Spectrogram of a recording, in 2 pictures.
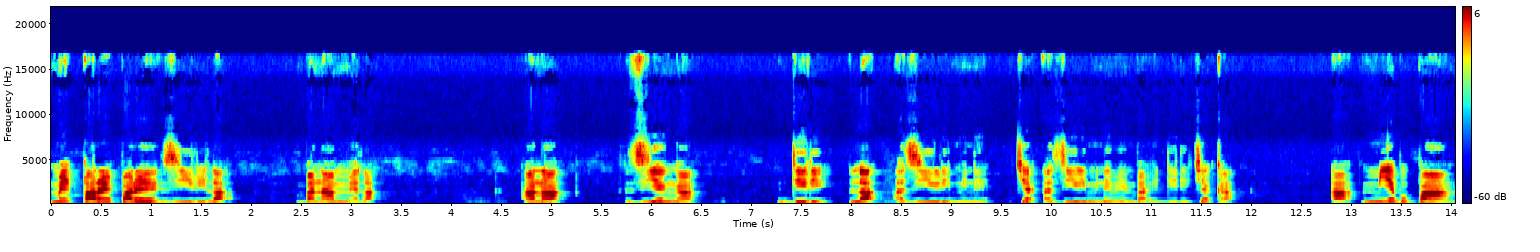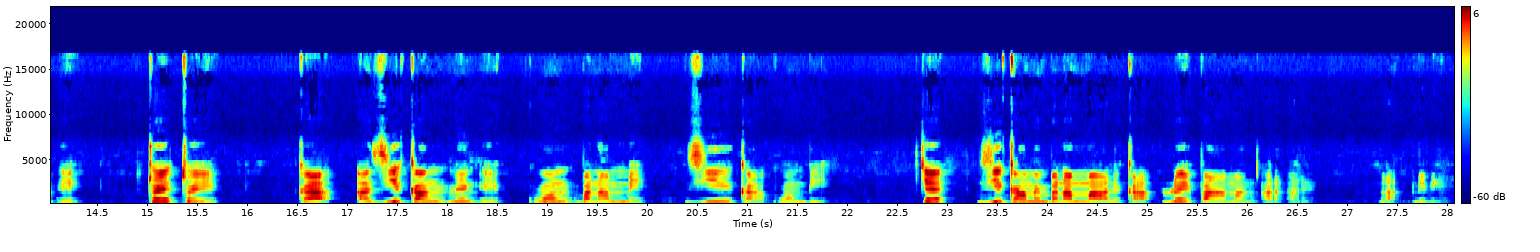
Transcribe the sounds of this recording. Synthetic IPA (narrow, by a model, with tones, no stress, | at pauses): mɪ˨pa˦ɾɛ˨pa˦ɾɛ˦zi˦ɾi˦la˦ | ba˨na˨˦m˦mɛ˨la̰˦ | a˦na˦ | zɪ˦e˦ŋa˨ | de˨ɾi˦ | la˦a˨zi˦ɾi˦mi˨ne˦ | t͡ʃɛ˦ʔa˨ziː˦ɾi˦mi˨ne˦mɪ˦m˦ba˦ʔɪ̰˨de˨ɾi˦t͡ʃɛ˦ka̰˨ | a˨mɪ˦ɛ˦bʊ˦paː˦˨ŋɪ˨ | tɔ˦ɛ˦tɔ˨ɛ˨ | ka˨ | a˨zi˦e˦ka˨˦ŋmɪ˦ŋɪ˨ | kʊ˨ɔ˦ŋba˨na˦mmɛ˨ | zi˦e˦ka˨kʊ˨ɔ˦nbɪ̰˨ | t͡ʃɛ˦ | zi˦e˦kã˨˦ŋmɪ˦ŋba˨nã˦mmaː˨lɪ˨ka̰˨lɔ˦ɛ˨paː˦ma˦ŋa̰˨ɾɪ̰˨ʔa̰˨ɾɪ˨ | la̰˨bɪ˨bɪ˨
